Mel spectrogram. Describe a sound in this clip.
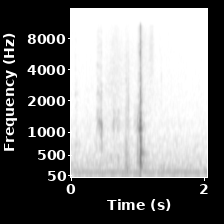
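A small metal object knocks against a hard surface.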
